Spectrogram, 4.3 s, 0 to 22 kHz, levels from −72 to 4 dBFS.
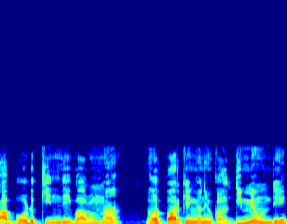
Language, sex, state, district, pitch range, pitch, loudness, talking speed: Telugu, male, Telangana, Hyderabad, 140-170 Hz, 150 Hz, -17 LUFS, 140 wpm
